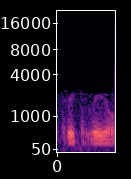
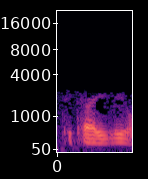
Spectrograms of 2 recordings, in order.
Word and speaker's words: Tikele: I call her Tikali, or Tikali, or Tikili. It's spelled T-I-K-E-L-E.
